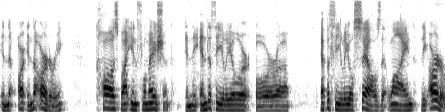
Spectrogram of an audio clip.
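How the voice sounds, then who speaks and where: A man speaks at a fairly slow pace with a dark, mellow tone. His pitch sits fairly high. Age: 70s. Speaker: supplement user sharing cancer survival story. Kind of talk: podcast interview storytelling. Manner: halting, repeats words.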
